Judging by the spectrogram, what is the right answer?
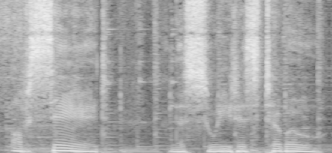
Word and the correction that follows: Sade: Sorry, my producer, Monsignor Murphy's in my ear saying it's pronounced Sade. So that's Sade with the Sweetest Taboo. You can listen to your Sade with a glass of lemonade.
